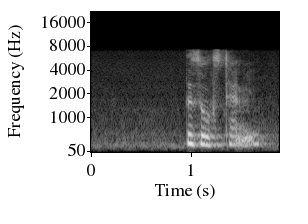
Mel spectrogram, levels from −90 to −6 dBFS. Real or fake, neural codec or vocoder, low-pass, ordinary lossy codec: fake; codec, 16 kHz, 2 kbps, FunCodec, trained on Chinese and English, 25 frames a second; 7.2 kHz; none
